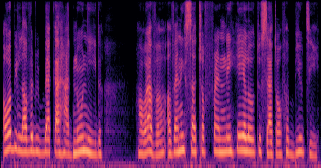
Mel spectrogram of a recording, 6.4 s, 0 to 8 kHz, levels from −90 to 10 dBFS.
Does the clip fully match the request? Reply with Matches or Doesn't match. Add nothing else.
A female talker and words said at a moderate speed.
Matches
